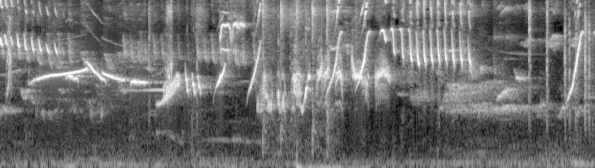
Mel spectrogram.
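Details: Caged-bird lure of white-rumped shama song for morning dew-airing: gliding whistles give way to steep rising sweeps and a fast rattling series of evenly spaced high notes, closing on a sharp upswept whistle.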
